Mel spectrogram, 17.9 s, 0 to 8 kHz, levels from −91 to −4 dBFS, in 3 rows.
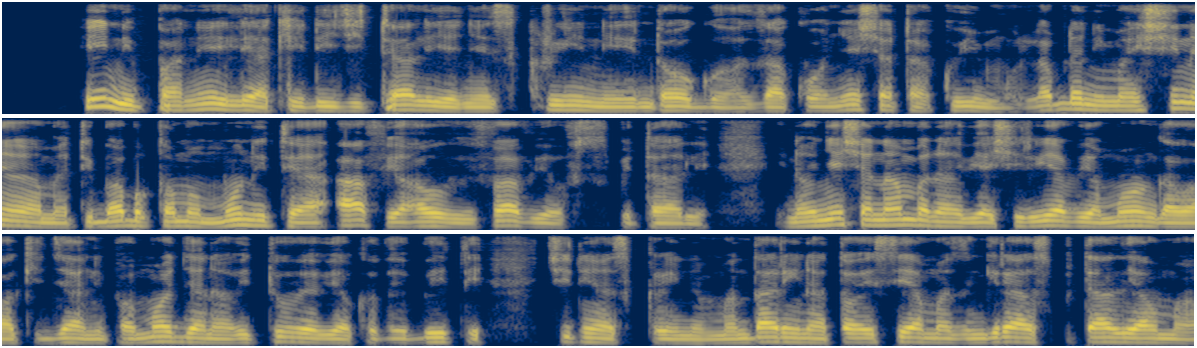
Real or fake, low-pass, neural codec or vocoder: real; 7.2 kHz; none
